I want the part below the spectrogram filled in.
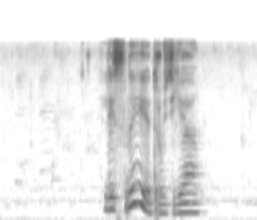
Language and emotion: Russian, sad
